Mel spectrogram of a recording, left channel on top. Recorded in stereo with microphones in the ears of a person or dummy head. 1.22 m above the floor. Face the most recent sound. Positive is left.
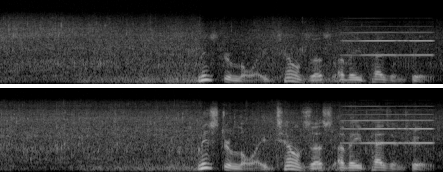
turn(degrees=-45)  # may be behind; listen again after turning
